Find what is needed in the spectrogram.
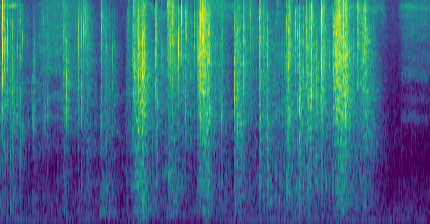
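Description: Clear plastic zip bag crinkling and rustling in bursts as a small adapter box is handled and pulled out of it; the crinkling stops just before the end.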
